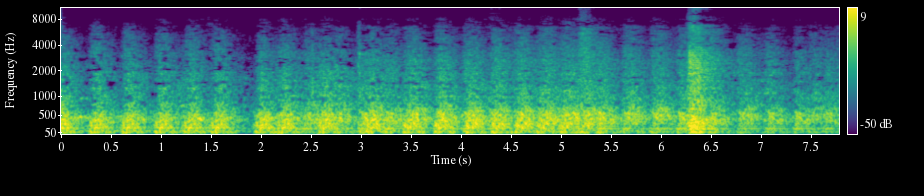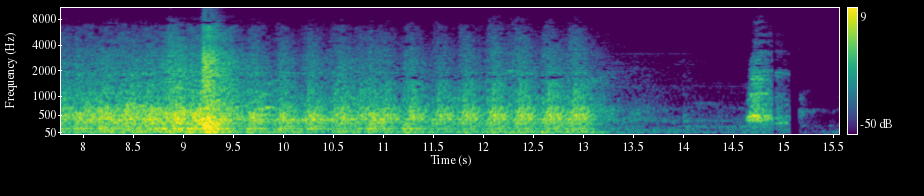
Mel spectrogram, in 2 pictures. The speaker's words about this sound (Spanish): pues escuchaba los disparos, cómo se escuchan, lo graba un particular, eh, y vemos el movimiento también de las fuerzas del orden allá en San Luis Potosí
